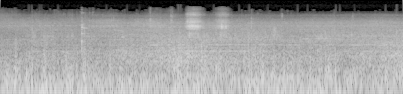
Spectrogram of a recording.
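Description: Wind buffeting the microphone: a steady low rumble, with two short high-pitched blips about three seconds in.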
